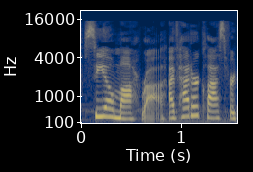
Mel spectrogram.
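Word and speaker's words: Xiomara: My name is Ziamara. Yeah, it's Spanish. X I O M A R A. I get that it looks intimidating at first, but it's not rocket science. Sio Mahra.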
